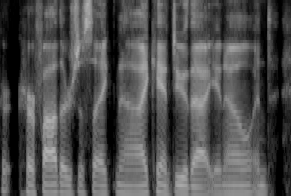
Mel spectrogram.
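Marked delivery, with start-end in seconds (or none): none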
